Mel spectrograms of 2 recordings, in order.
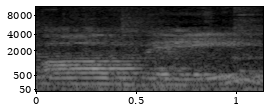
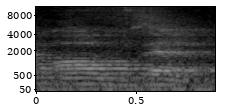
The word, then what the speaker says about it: Ave: We say it like that because we've anglicized it or westernized it or, Canadianized it, if you will. But we don't actually have 2 sounds on Ave, we have Ave.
